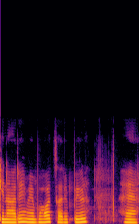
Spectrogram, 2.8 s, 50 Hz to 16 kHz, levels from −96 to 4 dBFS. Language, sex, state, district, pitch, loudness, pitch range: Hindi, female, Jharkhand, Ranchi, 215 Hz, -15 LUFS, 210-225 Hz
